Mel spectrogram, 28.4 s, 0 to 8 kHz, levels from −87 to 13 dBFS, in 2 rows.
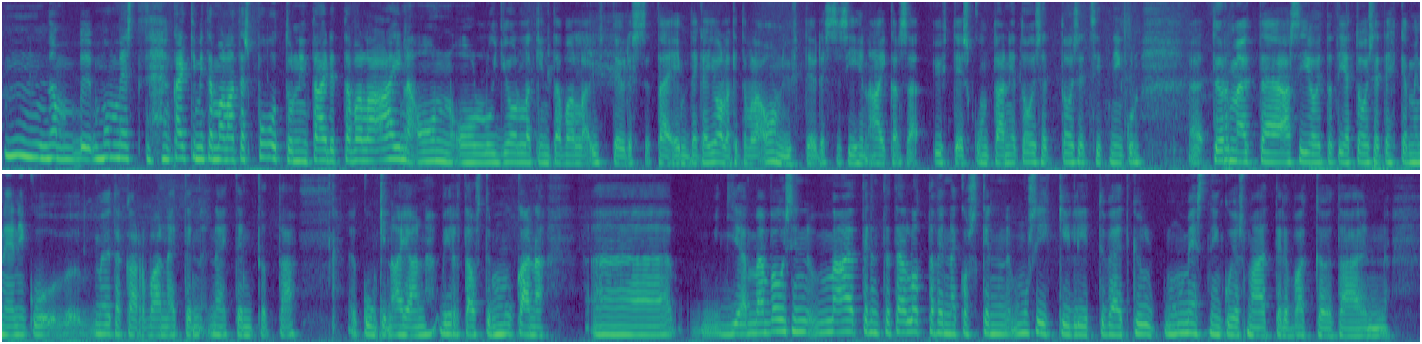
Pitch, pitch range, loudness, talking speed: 160 Hz, 150-185 Hz, -24 LUFS, 145 wpm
